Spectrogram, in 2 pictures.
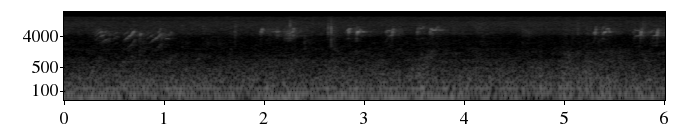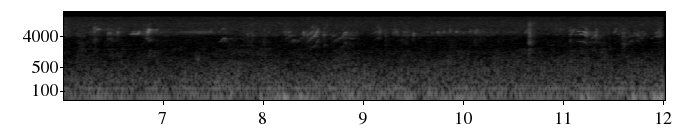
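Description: Faint, quick high chirps and calls of small birds, many through the whole stretch, over a low steady outdoor rumble.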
